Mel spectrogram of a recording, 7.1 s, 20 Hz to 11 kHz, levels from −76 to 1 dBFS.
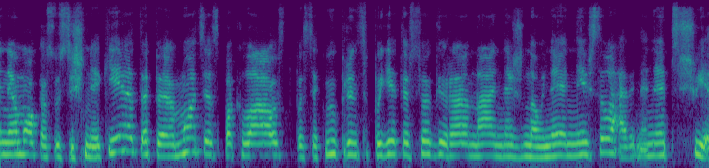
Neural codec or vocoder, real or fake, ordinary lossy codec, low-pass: vocoder, 48 kHz, 128 mel bands, Vocos; fake; Opus, 16 kbps; 9.9 kHz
